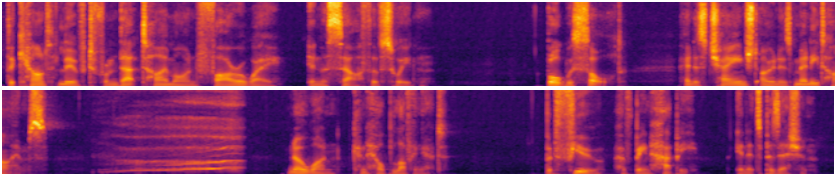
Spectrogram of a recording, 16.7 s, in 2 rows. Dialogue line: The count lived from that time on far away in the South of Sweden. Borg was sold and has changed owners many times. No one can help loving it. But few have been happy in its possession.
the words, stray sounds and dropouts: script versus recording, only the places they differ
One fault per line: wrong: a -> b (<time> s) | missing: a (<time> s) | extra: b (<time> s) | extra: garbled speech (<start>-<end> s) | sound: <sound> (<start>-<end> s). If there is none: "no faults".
sound: breath (9.2-10.8 s)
